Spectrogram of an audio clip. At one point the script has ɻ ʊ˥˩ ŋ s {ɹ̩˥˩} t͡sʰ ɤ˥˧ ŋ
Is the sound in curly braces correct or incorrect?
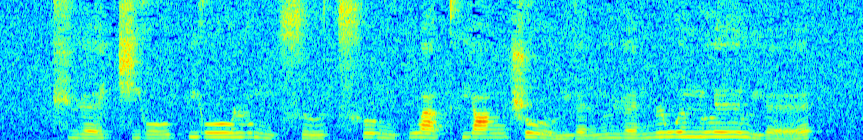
incorrect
